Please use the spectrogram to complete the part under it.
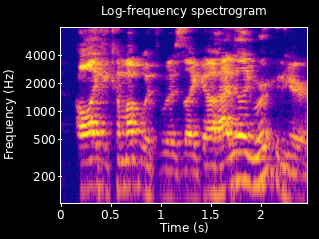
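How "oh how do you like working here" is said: silly, dorky, goofy, awkward put-on voice. Retelling what they came up with in the office that day, in a goofy voice. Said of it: "it was like this goofy voice".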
